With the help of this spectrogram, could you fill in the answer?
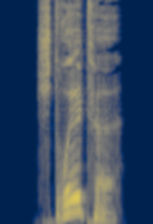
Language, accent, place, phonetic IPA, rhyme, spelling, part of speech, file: German, Germany, Berlin, [ˈʃtʁʊltə], -ʊltə, strullte, verb, De-strullte.ogg
- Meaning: inflection of strullen: 1. first/third-person singular preterite 2. first/third-person singular subjunctive II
